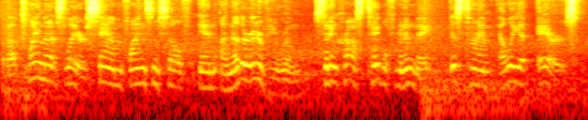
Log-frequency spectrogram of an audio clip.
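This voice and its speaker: A man's voice: high voice, animated, brisk, hardly any pauses, background noise. A man reading scripted narration for an audio crime drama. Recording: prominent music under the voice. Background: music.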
